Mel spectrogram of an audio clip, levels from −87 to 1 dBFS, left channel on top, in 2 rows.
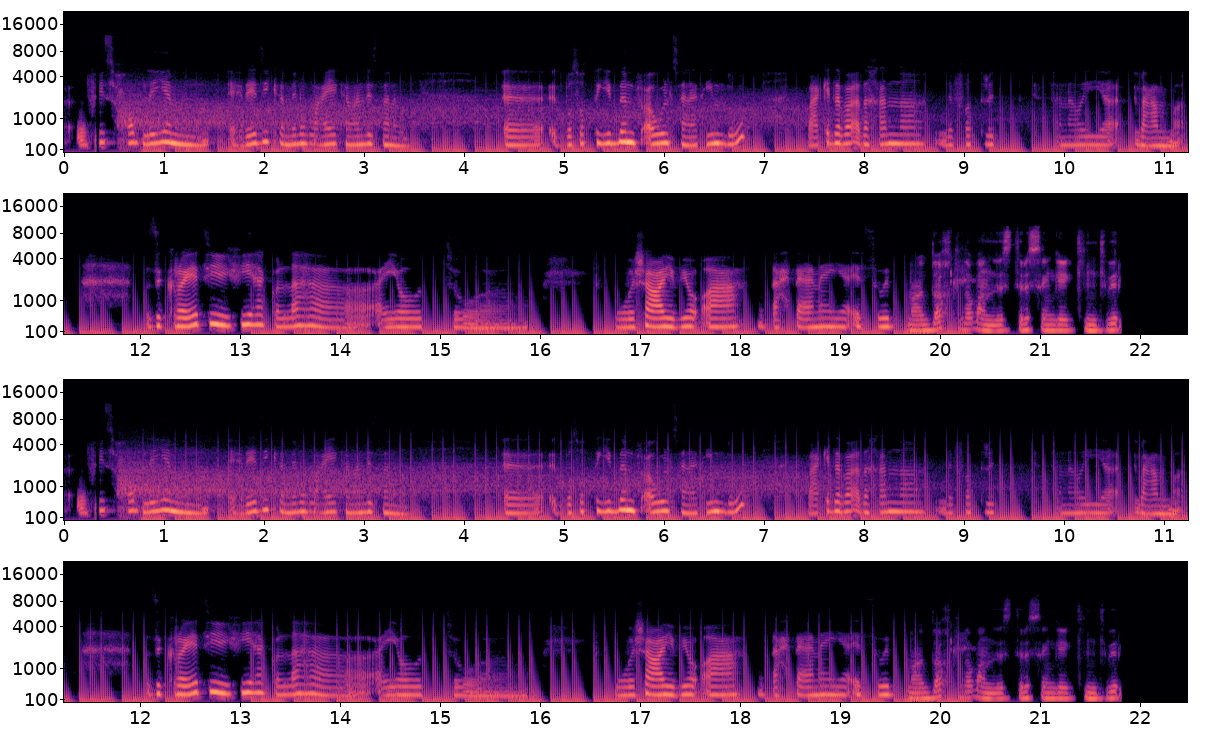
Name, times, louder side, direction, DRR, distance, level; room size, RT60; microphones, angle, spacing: voice 1, 0.0-3.5 4.4-9.3 9.9-14.8 15.1-16.2 16.8-19.6, left 2 dB, 15° left, 0.5 m, -28 dB
Car passing by, 0.5-10.5 10.7-10.8, right 2 dB, 15° right, 3.4 m, -44 dB
sound 1, 0.8-12.6 13.1-20.3, right 1 dB, 55° right, 4.2 m, -35 dB
voice 2, 19.7-21.8, left 2 dB, 70° left, 2.3 m, -31 dB
head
